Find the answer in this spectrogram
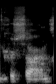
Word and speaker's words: croissant: go order like 3 croissants and some coffee. Yeah, definitely. How you say it? I would do croissant. I don't know. Croissant. Croissant. It's like the T doesn't exist.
